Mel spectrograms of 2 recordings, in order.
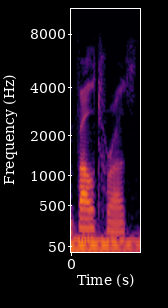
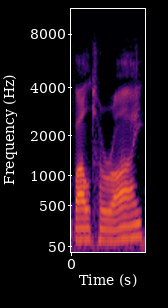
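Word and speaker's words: Valtrois: Veras. The S is silent. Valter. No. Valterai.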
